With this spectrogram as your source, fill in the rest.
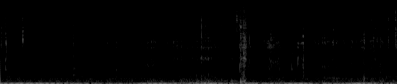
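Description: A metal blade edge carves a solid, hand-sized pink bar of dry soap, shaving off crumbly curls. Quiet, dry scraping and crackling sounds come in short, scattered bursts with bright crisp ticks over a low rumble, and one sharper crack stands out near the middle.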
